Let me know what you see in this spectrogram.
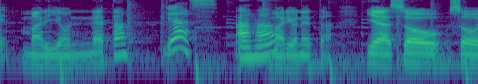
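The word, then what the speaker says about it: marioneta: marionette yeah in spanish how you say it marionetta yes marionetta yeah so so here we go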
